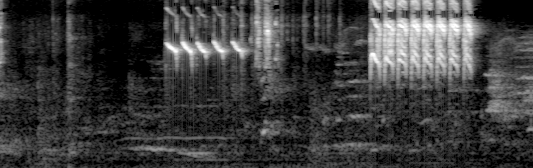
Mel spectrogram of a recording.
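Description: Great tit singing: a run of five quick, high repeated notes about two seconds in, a short buzzy note, then a faster, louder run of about ten high notes near the end.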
